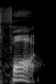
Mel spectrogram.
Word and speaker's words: Pfaadt: thought it was like I thought it was fought so it's fought it's fought yeah it's fought and like you're saying fought from Boston a f like exactly like a fought like a exactly exactly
